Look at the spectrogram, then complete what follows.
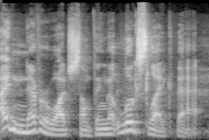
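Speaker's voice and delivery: forceful, aggressive, blunt, unhesitating. Retelling what Sam said on seeing an anime clip: imitating Sam, mock-aggressive.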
